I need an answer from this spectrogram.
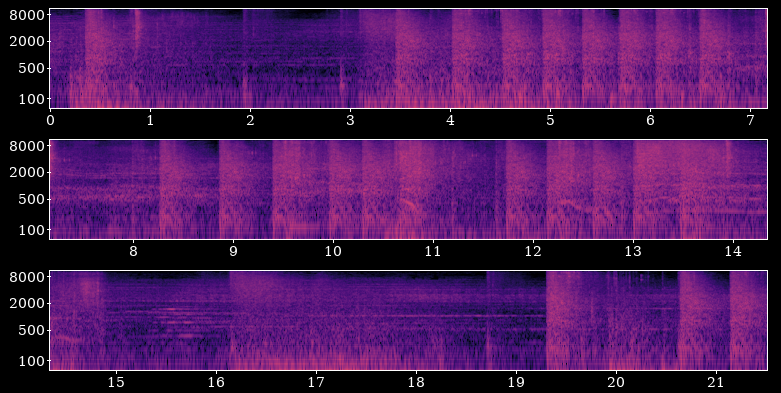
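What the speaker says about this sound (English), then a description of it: "we have unlimited ammo, so let's just kill everything that's in our path, shoot everything off the walls" Rapid gunfire bursts in a Resident Evil mansion video game, loud, repeated shots fired in quick clusters with brief pauses between volleys, alongside thuds and crashes.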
